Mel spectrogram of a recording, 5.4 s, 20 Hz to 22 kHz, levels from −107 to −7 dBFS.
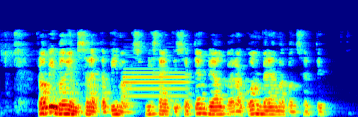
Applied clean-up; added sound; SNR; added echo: classical method WPE with log-MMSE.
